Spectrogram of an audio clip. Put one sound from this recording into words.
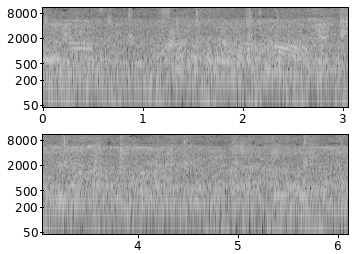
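A busy crowd chatters and murmurs outdoors.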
